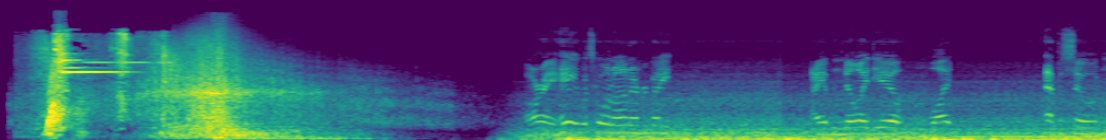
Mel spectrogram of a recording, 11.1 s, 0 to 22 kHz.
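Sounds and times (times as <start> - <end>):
loud metallic clang ringing: 0.4 - 2.3.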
